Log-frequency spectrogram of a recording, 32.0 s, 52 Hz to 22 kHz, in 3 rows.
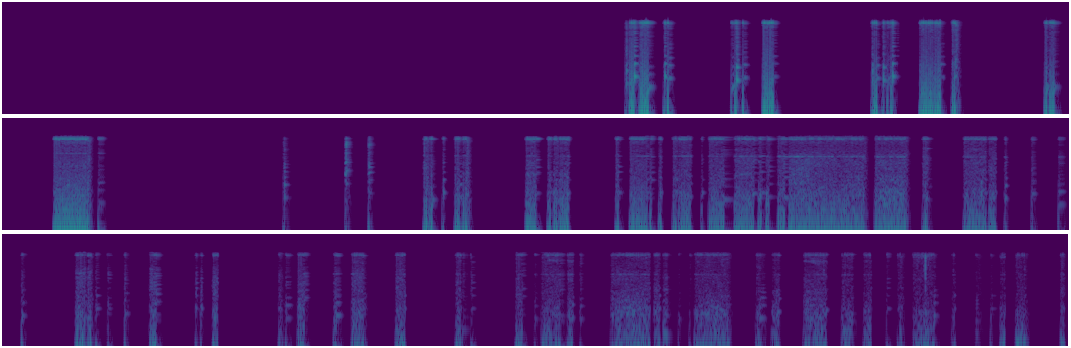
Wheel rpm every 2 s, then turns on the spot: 0, 10, 10, 0, 0, 0, 0, 10, 0, 0, 0, 0, 0, 0, 0, 0.
none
